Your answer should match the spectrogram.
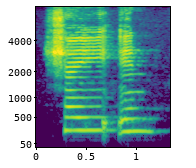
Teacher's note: نون ساکن کے بعد شین آ رہا ہے تو یہاں پہ اخفا کا قاعدہ ہوگا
